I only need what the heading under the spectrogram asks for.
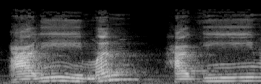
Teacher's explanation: बस नून सादा सादा बिल्कुल साफ पढ़ देना है गुन्ना होने नहीं देना ये हमने पढ़ा था इजहार के कायदे में चौथी हमारी नून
